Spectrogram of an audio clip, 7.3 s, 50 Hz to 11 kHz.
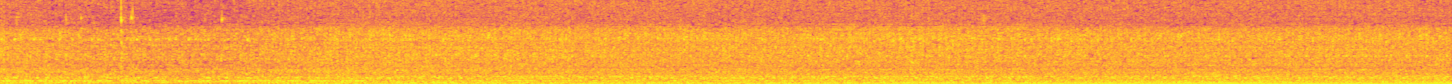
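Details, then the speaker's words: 2010 Nissan Maxima 3.5 V6 after replacing bad ignition coil for cylinder 5 P0305 and multiple-cylinder misfire codes, codes cleared: smooth steady idle, no misfires, no putting, no smoke; fixed. "let's go ahead and fire it up see what happens so far running pretty smooth seems to be running all right"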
